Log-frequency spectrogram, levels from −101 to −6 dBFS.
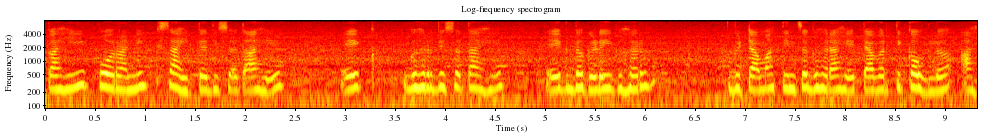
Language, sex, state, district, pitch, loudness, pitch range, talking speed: Marathi, female, Maharashtra, Nagpur, 240 Hz, -30 LUFS, 230-260 Hz, 120 wpm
